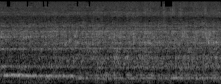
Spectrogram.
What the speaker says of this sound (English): So let's get some water flowing here.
